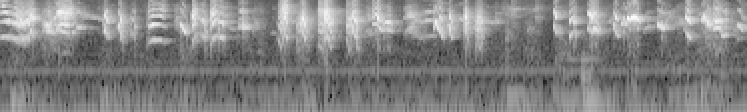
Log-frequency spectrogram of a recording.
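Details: First song of a common linnet: busy chattering twitter of high buzzy and chirping notes strung together almost without a break, with a brief gap before the last run; a low hum stays in the background.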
